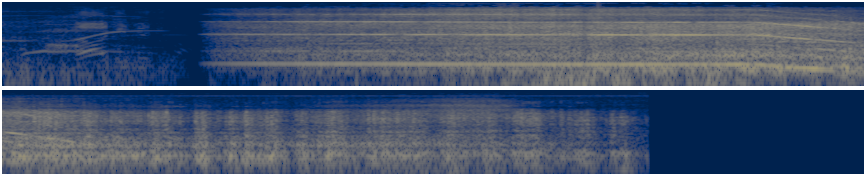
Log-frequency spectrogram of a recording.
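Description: Electric ducted fan of a radio-controlled model jet, a BAE Hawk, whining at a steady high pitch over a rushing airflow, then spooling down with falling pitch a little before four seconds in while the rush goes on. The sound cuts off suddenly near the end.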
